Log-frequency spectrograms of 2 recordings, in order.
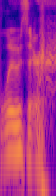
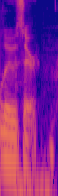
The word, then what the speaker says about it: Loeser: Daniel, and I want to say his last name is Loser. – How appropriate. – His last name is spelled L-O-E-S-E-R, so I'm going to call him Daniel Loser.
